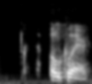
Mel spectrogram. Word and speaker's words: Eau Claire: to be or Clair did I pronounce that right oair like oair okay oh yeah yeah it's like French yeah EA is o yeah so I've never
